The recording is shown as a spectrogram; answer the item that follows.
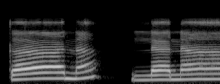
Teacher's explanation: یقولون لو کان، کاف زبر الف کا، کاف زبر الف کا، الف مدہ ہے اور نون پر زبر لمبا نہیں کریں گے ، کان لنا، نون پر زبر کے ساتھ الف ہے لمبا،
